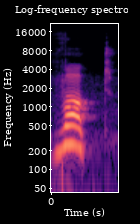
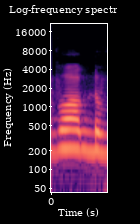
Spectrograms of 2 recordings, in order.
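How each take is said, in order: First: The word ends with a t sound. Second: The word ends with a clear d sound. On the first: The speaker calls it right. "ट का sound रहता है" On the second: The speaker calls it wrong. "अब इस डी को देख के ड पे जोर दिया जाता है"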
